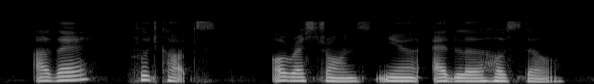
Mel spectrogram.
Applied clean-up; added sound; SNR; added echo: none; none; none; none.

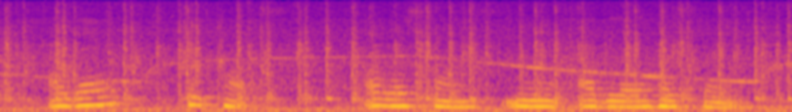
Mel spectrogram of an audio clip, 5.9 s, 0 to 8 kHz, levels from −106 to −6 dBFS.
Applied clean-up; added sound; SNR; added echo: none; Rain; 8 dB; reverberation time 0.9 s.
